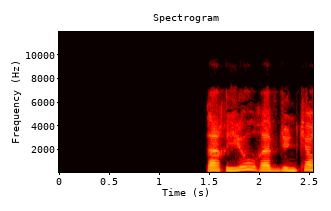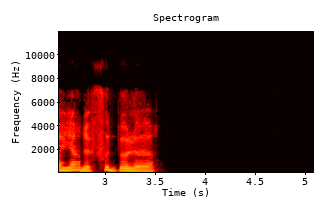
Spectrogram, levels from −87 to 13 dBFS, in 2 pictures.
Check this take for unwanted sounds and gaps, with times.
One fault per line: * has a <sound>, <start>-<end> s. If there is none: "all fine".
all fine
